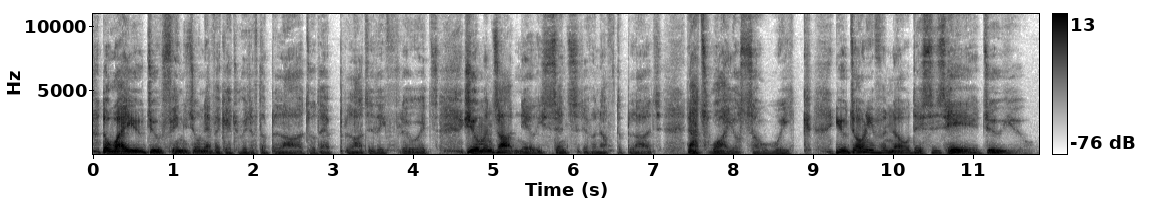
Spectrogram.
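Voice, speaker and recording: A man voicing an ancient superhuman villain in an audiobook, menacing and contemptuous, with a very deep, gravelly, husky voice and slow theatrical delivery. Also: very animated, darkish tone, full character voice. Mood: scornful. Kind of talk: dramatized audiobook character voice.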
